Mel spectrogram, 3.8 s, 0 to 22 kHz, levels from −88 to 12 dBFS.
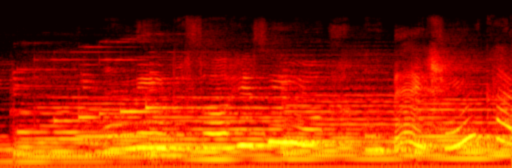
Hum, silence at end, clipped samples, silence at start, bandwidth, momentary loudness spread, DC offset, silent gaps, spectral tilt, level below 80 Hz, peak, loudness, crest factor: none; 0 s; under 0.1%; 0 s; 12.5 kHz; 8 LU; 0.8%; none; -7 dB/octave; -50 dBFS; -4 dBFS; -16 LUFS; 12 dB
